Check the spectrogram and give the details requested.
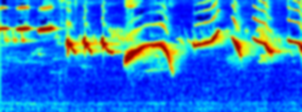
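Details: Asian pied starling in 'gacor' song, giving high thin whistles, a long slurred descending whistle and quick squeaky twisted notes, with a faint hum in the background.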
